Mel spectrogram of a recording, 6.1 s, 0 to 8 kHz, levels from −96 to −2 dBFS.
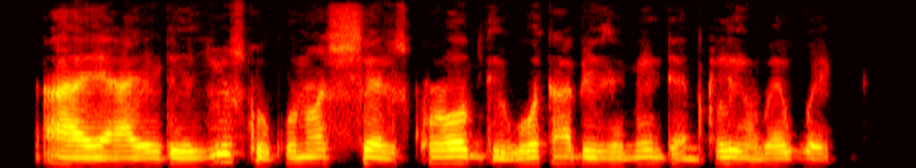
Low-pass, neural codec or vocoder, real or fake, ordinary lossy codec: none; codec, 16 kHz, 2 kbps, FreqCodec, larger model; fake; none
